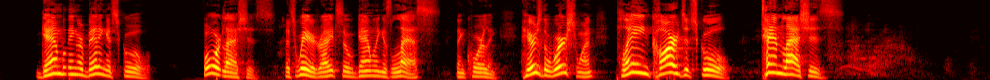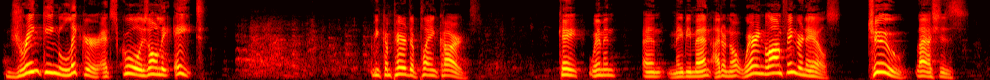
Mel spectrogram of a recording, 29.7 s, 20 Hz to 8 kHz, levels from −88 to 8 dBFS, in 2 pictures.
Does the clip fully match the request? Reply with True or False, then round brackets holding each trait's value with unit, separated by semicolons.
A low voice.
False (190 Hz)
